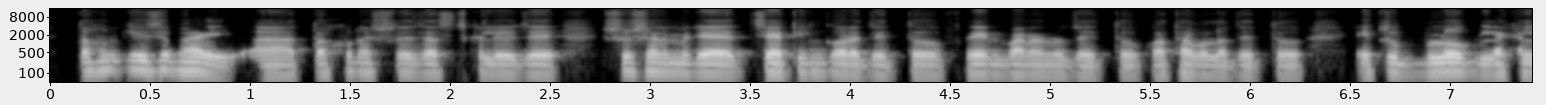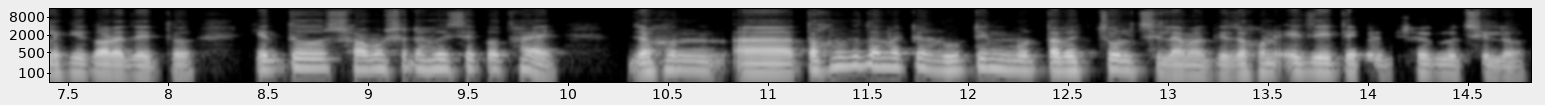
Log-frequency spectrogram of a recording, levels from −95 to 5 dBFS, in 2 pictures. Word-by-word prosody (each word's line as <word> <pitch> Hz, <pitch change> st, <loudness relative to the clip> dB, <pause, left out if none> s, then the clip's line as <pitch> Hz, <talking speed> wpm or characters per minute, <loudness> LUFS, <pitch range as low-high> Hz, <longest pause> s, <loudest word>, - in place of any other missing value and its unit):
তখন 130 Hz, +2 st, 0 dB
কি -, -, -15 dB
হইছে 140 Hz, +1 st, +1 dB
ভাই, 125 Hz, -3 st, +7 dB, 0.2 s
আ -, -, 0 dB, 0.2 s
তখন 105 Hz, +4 st, -3 dB
আসলে 115 Hz, -, -5 dB
just 105 Hz, 0 st, 0 dB
খালি 105 Hz, -, -3 dB
ওই -, -, -2 dB
যে 105 Hz, -, +6 dB, 0.4 s
social 120 Hz, -1 st, +1 dB
media-য় 110 Hz, -1 st, +7 dB
chatting 110 Hz, -1 st, +4 dB
করা 105 Hz, -2 st, +5 dB
যাইত, 95 Hz, -3 st, -4 dB, 0.3 s
friend 105 Hz, -1 st, +3 dB
বানানো 95 Hz, -1 st, +1 dB
যাইত, 90 Hz, -1 st, -3 dB, 0.2 s
কথা 95 Hz, +2 st, 0 dB
বলা 95 Hz, -1 st, 0 dB
যাইত, 90 Hz, -1 st, -6 dB, 0.4 s
একটু 115 Hz, -, -2 dB, 0.2 s
blog 115 Hz, 0 st, +7 dB
লেখালেখি 110 Hz, +1 st, 0 dB
করা 105 Hz, -2 st, +6 dB
যাইত। 90 Hz, -2 st, -3 dB, 0.4 s
কিন্তু 140 Hz, +3 st, -1 dB, 0.2 s
সমস্যাটা 145 Hz, +1 st, 0 dB
হইছে 150 Hz, 0 st, -1 dB
কোথায়? 450 Hz, +3 st, -1 dB, 0.4 s
যখন 140 Hz, -1 st, +1 dB, 0.3 s
আ -, -, +5 dB, 0.3 s
তখন 140 Hz, +6 st, +2 dB
কিন্তু 185 Hz, -, +2 dB
আমি 165 Hz, -, 0 dB
একটা 160 Hz, -1 st, -2 dB
routine 140 Hz, +4 st, -2 dB
মোতাবেক 125 Hz, -1 st, +2 dB
চলছিলাম 125 Hz, -8 st, 0 dB
আরকি, 95 Hz, +2 st, -4 dB
যখন 115 Hz, +2 st, -2 dB
এই 115 Hz, -, -1 dB
যেই 110 Hz, -1 st, +3 dB
type-এর 110 Hz, -2 st, -2 dB
বিষয়গুলো 100 Hz, -2 st, -3 dB
ছিল। 95 Hz, -, -5 dB
110 Hz, 190 wpm, -24 LUFS, 100-135 Hz, 0.4 s, ভাই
